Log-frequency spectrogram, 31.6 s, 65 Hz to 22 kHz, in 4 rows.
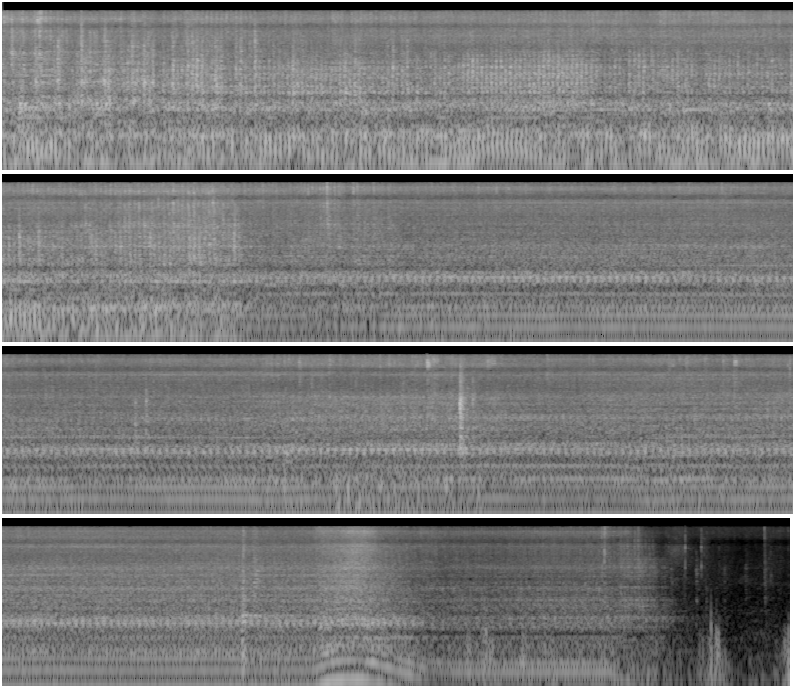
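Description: Engine of a 1996 Rammax RW3000SPT padfoot roller running loud and rough under working revs for about ten seconds, then settling to a steadier, lower run. Near the end the engine note dips and the machine is shut down.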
